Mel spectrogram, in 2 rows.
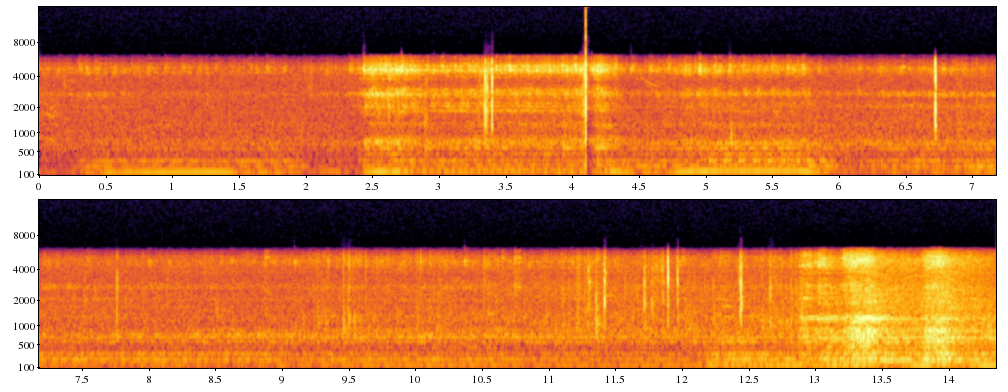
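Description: A 1967 Ford Mustang fastback's engine running at low revs as the car drives off down the driveway, a steady low hum that gets louder near the end as the car turns back toward the camera. A few sharp clicks come over it, the loudest about four seconds in.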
